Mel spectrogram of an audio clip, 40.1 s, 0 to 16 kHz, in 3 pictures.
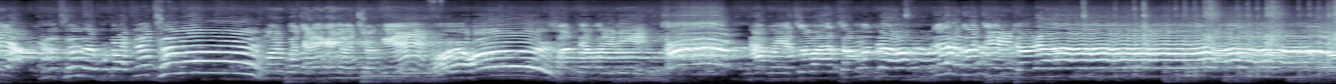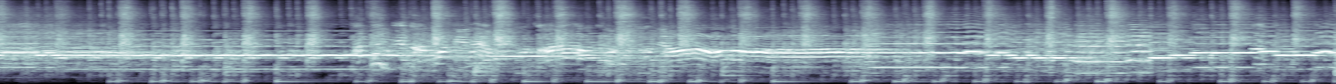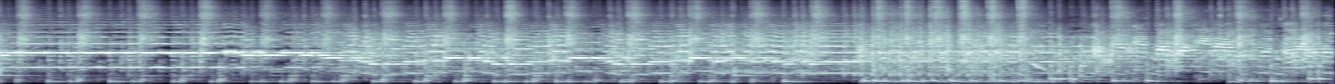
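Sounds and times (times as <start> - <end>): keyboard melody: 12.9 - 38.6.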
